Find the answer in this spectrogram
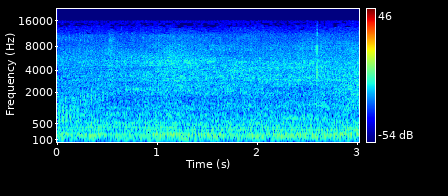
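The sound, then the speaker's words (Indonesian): A steady, loud engine drone with rushing wind noise fills the whole stretch, from a motorcycle being ridden to the office on a fairly hot midday, with no talking. “sekarang kita menuju kantor lagi ya menuju kantor dengan menggunakan motor”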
